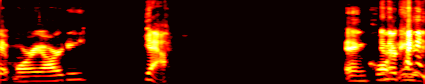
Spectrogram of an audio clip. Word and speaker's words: Moriarty: Moriarty yeah is that how you say it Moriarty yeah and they're kind of nice which is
